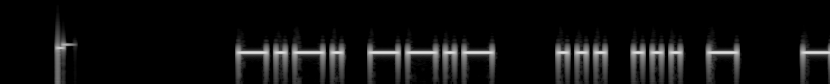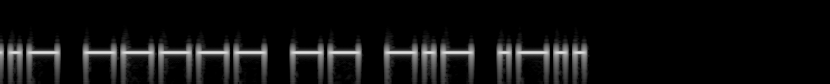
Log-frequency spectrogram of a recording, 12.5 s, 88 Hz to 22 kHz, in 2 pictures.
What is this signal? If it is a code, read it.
Morse code, heard as a keyed tone, about 17 wpm, 700 Hz. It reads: CQ SST K0MKL
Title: K1USN SST QSO Practice - 17wpm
